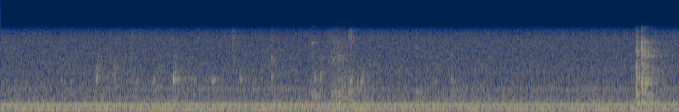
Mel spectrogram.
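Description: Light scattered taps and clicks from watercolor painting tools being handled, with one sharper click near the end, over a steady low hum.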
